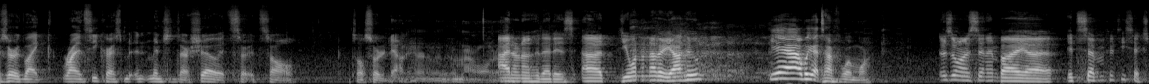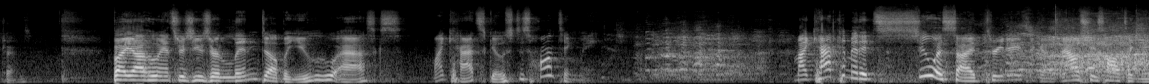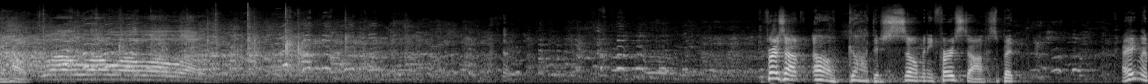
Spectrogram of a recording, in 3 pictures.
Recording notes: We're live in Austin for the first part of our two-show comedy extravaganza.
